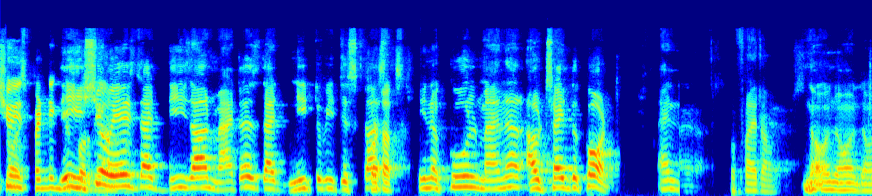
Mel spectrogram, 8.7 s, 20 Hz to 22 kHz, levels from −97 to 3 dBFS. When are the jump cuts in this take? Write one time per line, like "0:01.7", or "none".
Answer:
0:06.7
